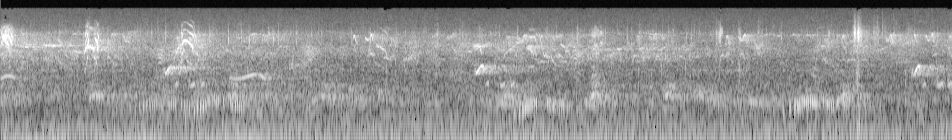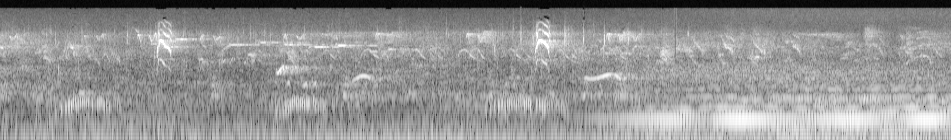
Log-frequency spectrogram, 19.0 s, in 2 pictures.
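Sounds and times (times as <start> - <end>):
background music: 15.4 - 19.0
birdsong low note: 15.4 - 19.0.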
